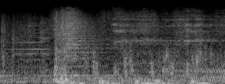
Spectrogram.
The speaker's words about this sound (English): is that when it switches over to the Predator Vision, you're still hearing the heartbeat, the thump, thump, thump, thump, thump, and they're matching that really well to the actual chase music, that horn.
